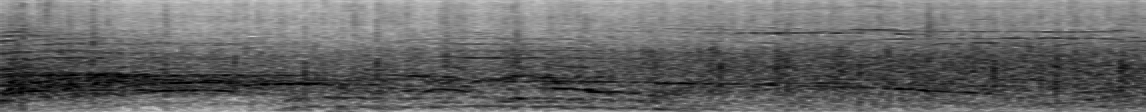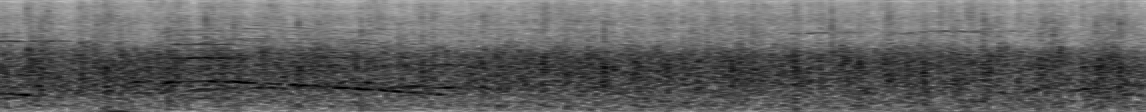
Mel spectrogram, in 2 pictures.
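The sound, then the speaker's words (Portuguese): Sustained audience applause for the author of an initiative, a dense, steady wash of many hands clapping at an even loudness for about eleven seconds, with faint cheering or voices mixed into the crowd noise. “Transfiro com absoluto merecimento essas general das palmas para o autor da iniciativa”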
